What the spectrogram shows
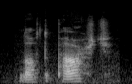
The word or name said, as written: Lota Pairt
